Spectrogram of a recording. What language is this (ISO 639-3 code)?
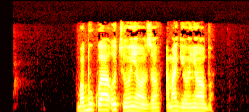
ibo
